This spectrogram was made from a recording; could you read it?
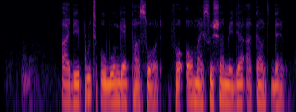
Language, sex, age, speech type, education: Nigerian Pidgin, male, 15-29, spontaneous, tertiary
